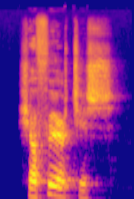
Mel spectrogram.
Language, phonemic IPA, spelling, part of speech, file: Dutch, /ʃoˈførcəs/, chauffeurtjes, noun, Nl-chauffeurtjes.ogg
- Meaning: plural of chauffeurtje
